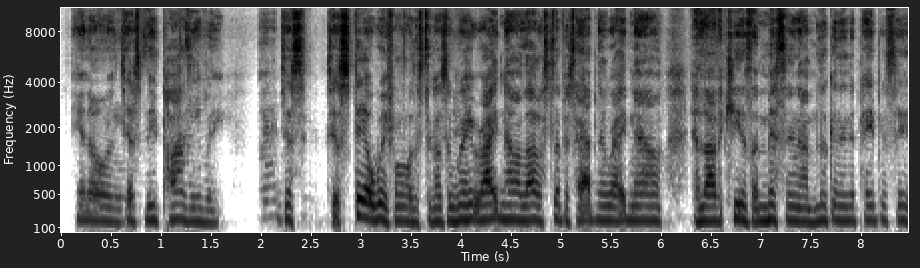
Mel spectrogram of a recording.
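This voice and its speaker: A man with an American accent and a high pitch speaks very fast in a flat monotone, his tone dark and mellow, the sound dry and close with no echo. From Ohio, US. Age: 70s. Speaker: soul singer. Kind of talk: interview. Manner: halting, many fillers.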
